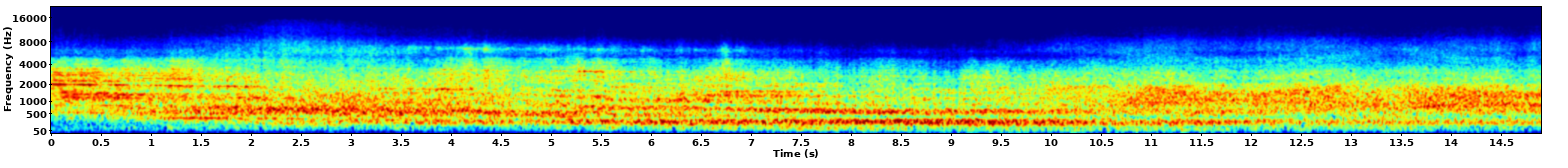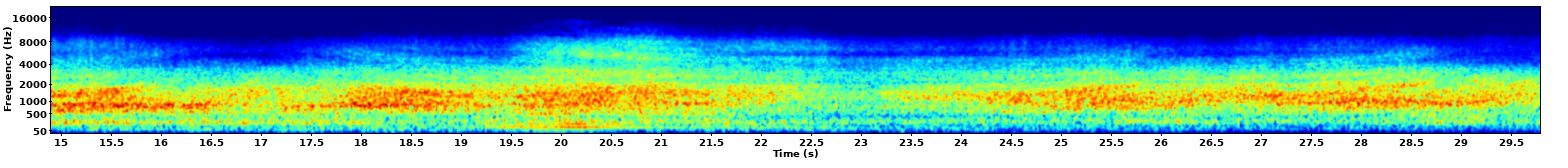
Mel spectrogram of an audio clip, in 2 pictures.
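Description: Twin jet engines of a British Airways Airbus A320-family airliner at takeoff power as it lifts off and climbs away. A steady roar whose whining tones fall in pitch over the first few seconds as the aircraft passes, then carries on as it recedes.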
